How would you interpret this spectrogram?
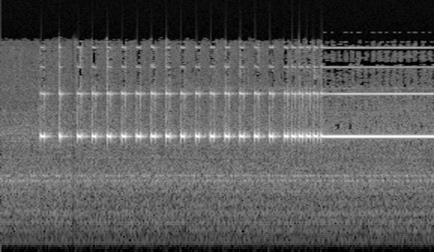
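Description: High chirps repeat about two and a half per second, quicken, then merge into one steady tone as the obstacle nears: sensors working.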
